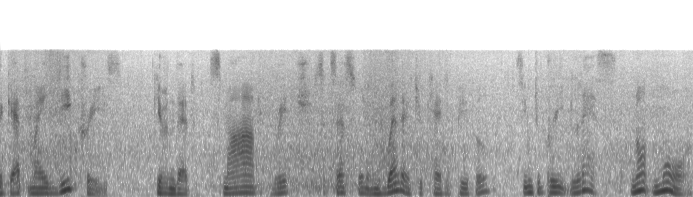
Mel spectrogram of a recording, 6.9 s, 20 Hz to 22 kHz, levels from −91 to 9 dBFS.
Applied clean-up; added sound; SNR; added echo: none; Waves, surf; 13 dB; none.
